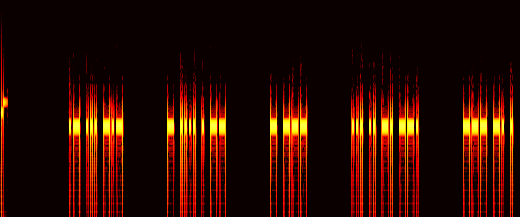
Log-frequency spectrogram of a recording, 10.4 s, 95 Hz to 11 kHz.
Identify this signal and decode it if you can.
Morse code, heard as a keyed tone, about 28 wpm, 700 Hz. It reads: ASK THEM TO SING ONE
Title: 3x Word-Spacing - Sentences from Top 400 Words - 28wpm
